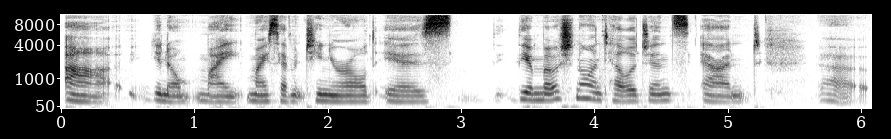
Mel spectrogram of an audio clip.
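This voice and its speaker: A woman with a plain, everyday voice talks at a moderate pace and a fairly low pitch. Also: fairly even intonation, big swings in loudness. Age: 60s. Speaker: integrative coach sharing personal story. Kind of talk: podcast interview, personal testimony.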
